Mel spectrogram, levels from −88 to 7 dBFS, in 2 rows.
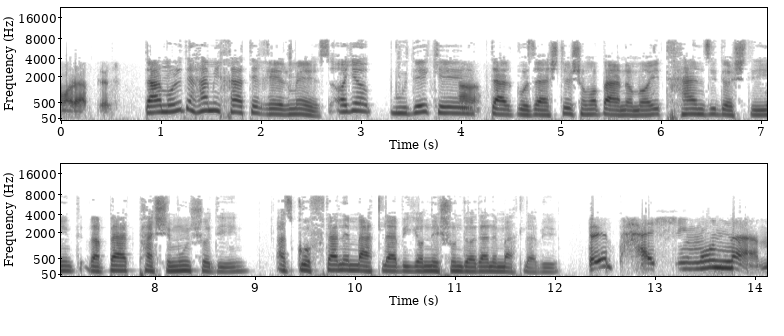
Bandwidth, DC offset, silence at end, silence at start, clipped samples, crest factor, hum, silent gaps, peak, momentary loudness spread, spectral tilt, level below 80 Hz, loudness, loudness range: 8 kHz; under 0.1%; 0 s; 0 s; under 0.1%; 18 dB; none; none; -4 dBFS; 9 LU; -5.5 dB/octave; -54 dBFS; -23 LUFS; 1 LU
